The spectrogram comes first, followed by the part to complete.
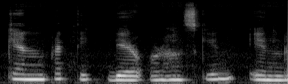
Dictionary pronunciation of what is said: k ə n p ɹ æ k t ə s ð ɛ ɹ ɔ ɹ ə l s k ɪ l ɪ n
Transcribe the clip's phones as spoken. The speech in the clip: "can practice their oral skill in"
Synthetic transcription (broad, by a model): k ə n p ɹ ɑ k t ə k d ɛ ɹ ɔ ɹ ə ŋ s k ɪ n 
